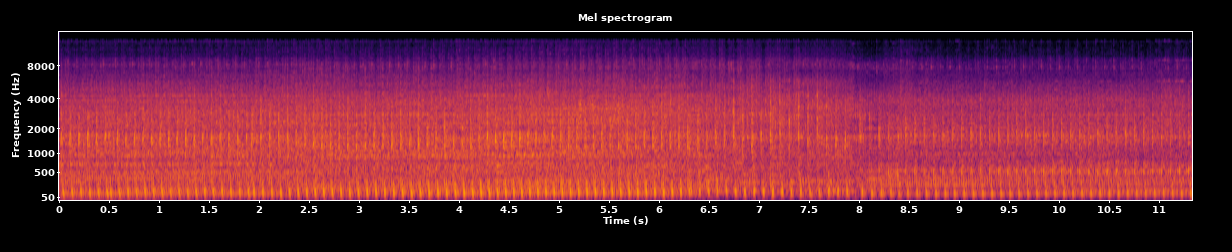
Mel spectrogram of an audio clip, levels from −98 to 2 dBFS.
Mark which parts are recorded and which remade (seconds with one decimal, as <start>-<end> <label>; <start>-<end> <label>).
0.0-6.3 recorded; 6.3-8.4 remade; 8.4-11.3 recorded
